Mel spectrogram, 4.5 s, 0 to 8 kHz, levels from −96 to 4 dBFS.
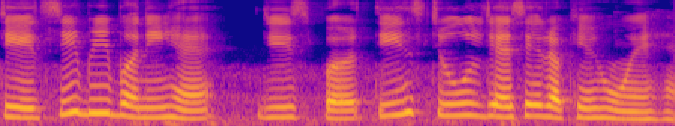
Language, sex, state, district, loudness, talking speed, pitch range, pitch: Hindi, female, Punjab, Pathankot, -17 LUFS, 145 wpm, 210-265 Hz, 230 Hz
